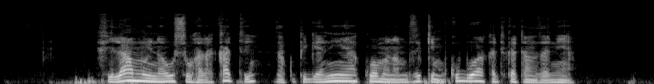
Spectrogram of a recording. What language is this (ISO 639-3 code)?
swa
